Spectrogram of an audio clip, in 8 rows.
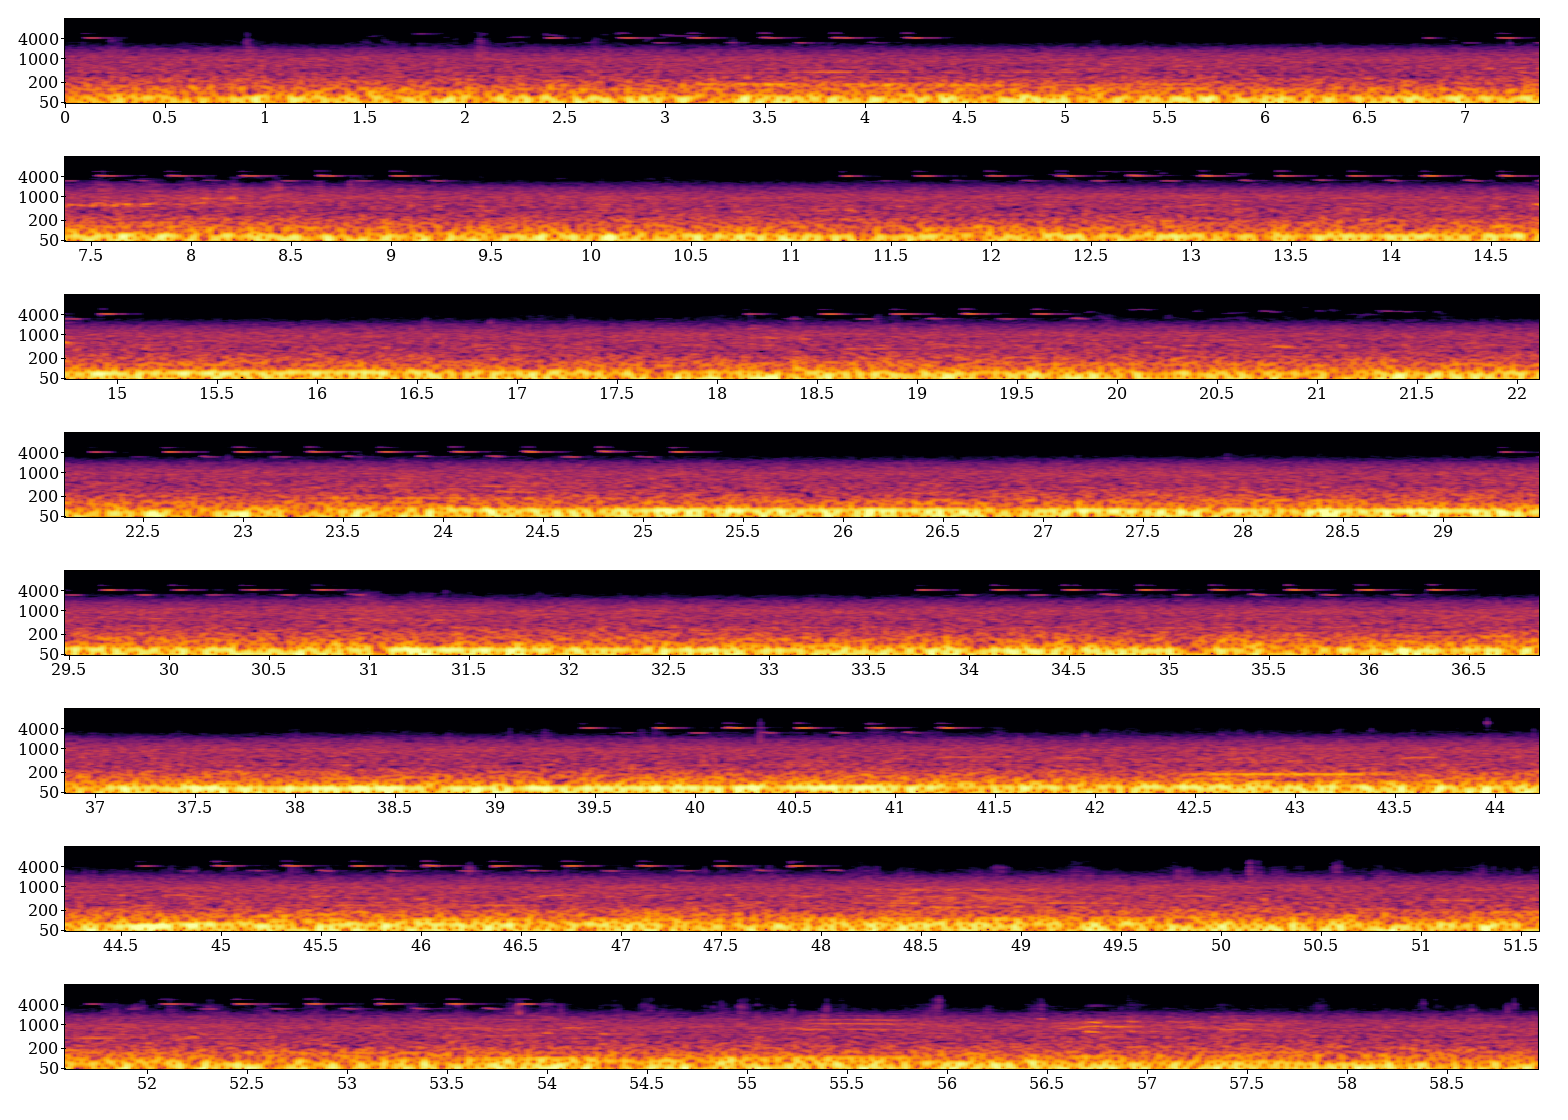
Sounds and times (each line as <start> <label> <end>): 39.1 Birds 42.8
43.4 Birds 57.8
